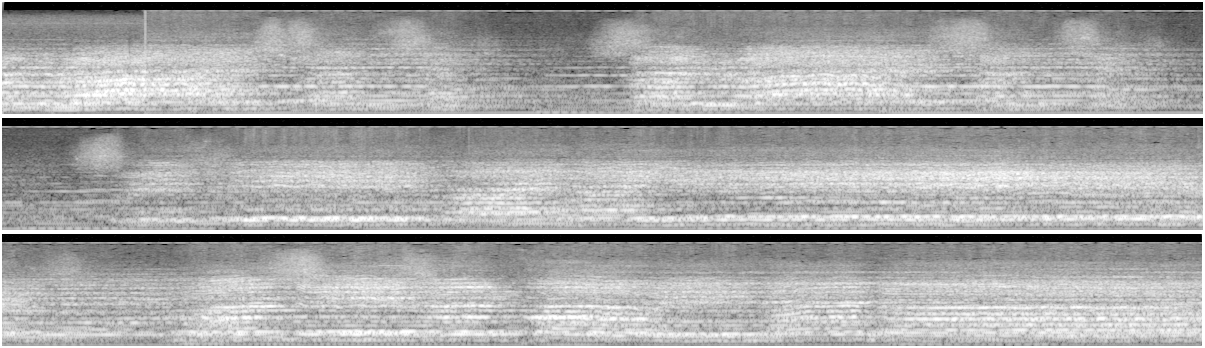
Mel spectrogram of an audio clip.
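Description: Choral music: a choir singing, with long held notes through the middle.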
